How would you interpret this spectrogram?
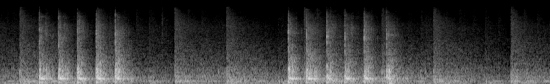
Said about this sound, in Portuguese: E no meio daquela madrugada tranquila, o silêncio foi interrompido por batidas fortes na porta de casa.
